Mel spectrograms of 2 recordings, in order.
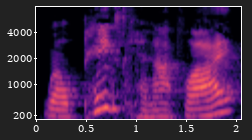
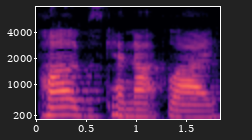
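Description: First: Said in the usual way. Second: Pugs slow and stressed; corrected word. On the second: Shown as a demonstration. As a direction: lean on Pugs. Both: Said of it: "I read that wrong".

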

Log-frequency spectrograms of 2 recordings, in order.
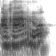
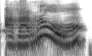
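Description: First: Agarro with the stress on the middle "ga", no accent at the end; present tense agarro. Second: Agarró with the stress on the final "ró"; past tense agarró. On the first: Teacher contrasting the present tense for students, agarro stressed in the middle. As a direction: lean on "ga" in agarro and let "rro" fall. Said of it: "este verbo, agarro, no está presente".

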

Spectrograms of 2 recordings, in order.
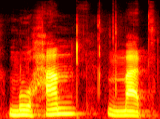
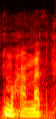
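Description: First: محمد drawn out very slowly in separate syllables. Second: Said in the usual way. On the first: Shown as a demonstration. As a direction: sound out محمد slowly, pausing between syllables. (محمد را بسیار آهسته و هجا به هجا)

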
